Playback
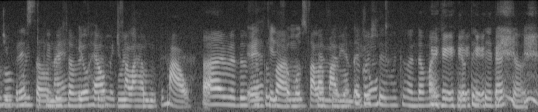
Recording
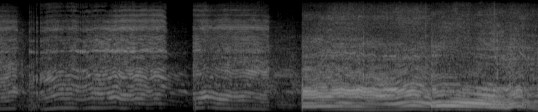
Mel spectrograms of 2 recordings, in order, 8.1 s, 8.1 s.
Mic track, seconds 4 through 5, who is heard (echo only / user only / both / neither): neither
